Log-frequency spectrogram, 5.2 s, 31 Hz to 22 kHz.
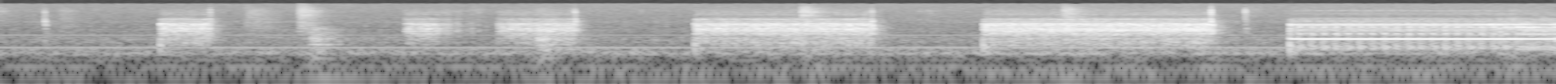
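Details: CB radio on AM in central Iowa, channels 15 to 20: receiver hisses in rhythmic bursts a few times a second under a thin steady whistle; the interference moves between channels, started 20 minutes earlier, nothing in the house blamed, source unknown.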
